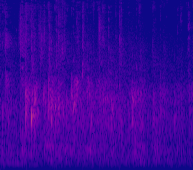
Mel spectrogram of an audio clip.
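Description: A church audience gives a sermon a round of applause, a fairly faint, lively patter of clapping that peaks early and then thins out gradually.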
